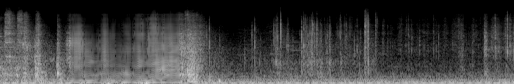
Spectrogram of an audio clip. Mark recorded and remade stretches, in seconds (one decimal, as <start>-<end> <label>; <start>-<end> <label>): 0.0-0.7 recorded; 0.7-1.8 remade; 1.8-5.1 recorded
